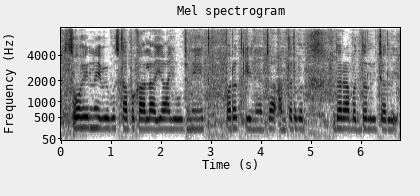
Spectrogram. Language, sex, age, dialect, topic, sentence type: Marathi, female, 25-30, Standard Marathi, banking, statement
